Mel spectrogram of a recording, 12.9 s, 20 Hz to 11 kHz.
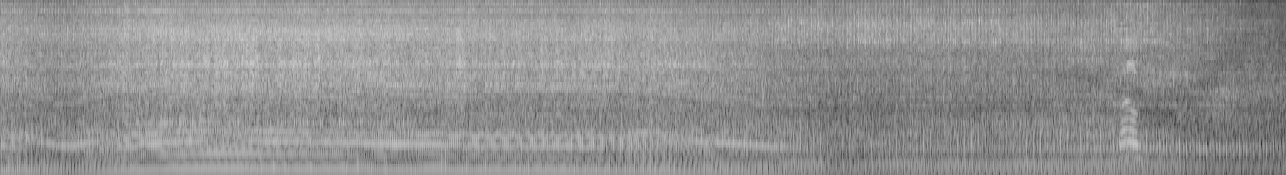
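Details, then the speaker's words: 1970 Honda CL100, about 11,000 miles, engine freed from seizure and cleaned: small single buzzes evenly and revs swell and settle without knocks or misses. Fuel is leaking at the carburetor, which needs a gasket; normal running. "sounds pretty good yeah it doesn't sound like an engine that was seized"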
